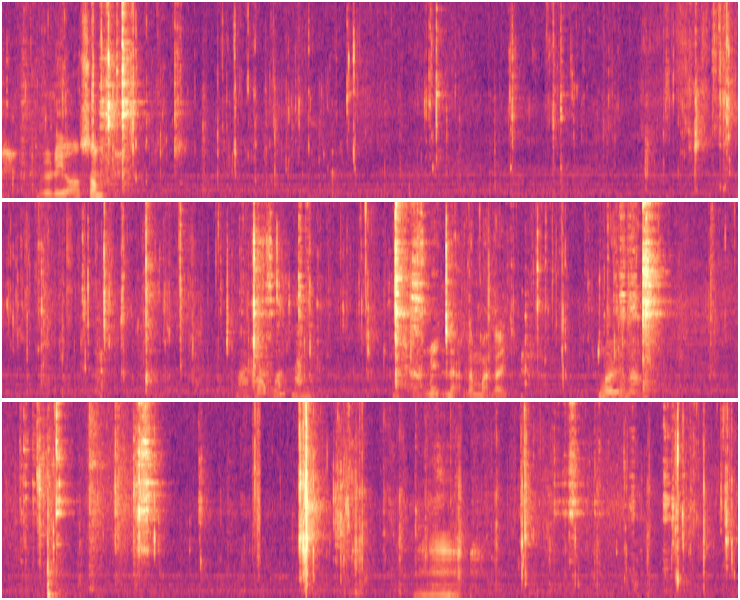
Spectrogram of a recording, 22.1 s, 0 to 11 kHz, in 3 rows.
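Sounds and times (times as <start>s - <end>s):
chewing: 1.0s - 11.9s, 16.2s - 22.0s.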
